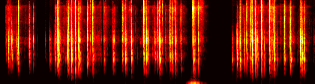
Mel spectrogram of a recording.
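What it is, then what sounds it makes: Mechanical keyboard with plastic keycaps. Fingertips type on a backlit mechanical keyboard with a white case and red and grey plastic keycaps. Many sharp, bright clicks come in quick, uneven bursts, with a short pause partway through before the typing resumes. Each keystroke sounds crisp and dry, with almost no low end.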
